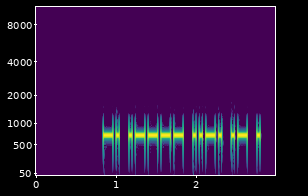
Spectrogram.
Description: Morse code, heard as a keyed tone, about 31 wpm, 700 Hz. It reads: N1FAE
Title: USA Call Signs - 5 Characters - Repeated 3x - 30wpm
